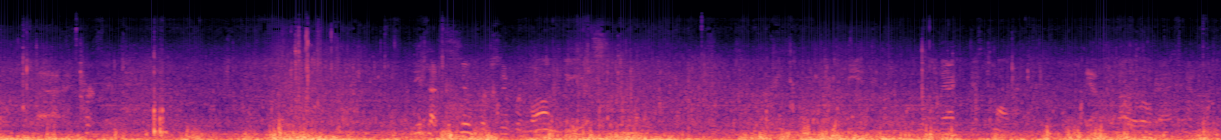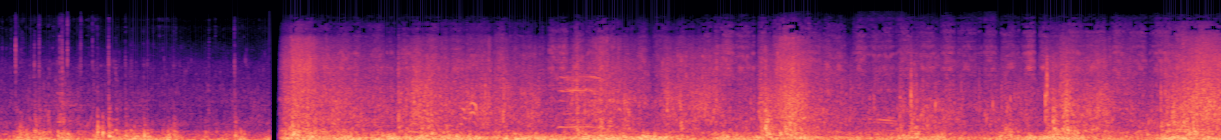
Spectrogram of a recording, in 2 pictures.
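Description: Wind rushing on the microphone over the sound of a small boat trolling through waves. The sound drops out for an instant about two-thirds through and comes back brighter and hissier.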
